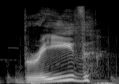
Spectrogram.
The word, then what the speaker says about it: breath: Mentre cambia totalmente la pronuncia se leviamo quella E, diventa breath.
